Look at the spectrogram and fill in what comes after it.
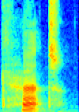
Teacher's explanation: The back of the tongue makes contact with the velum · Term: Velar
